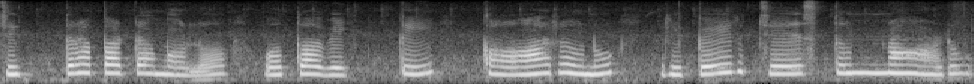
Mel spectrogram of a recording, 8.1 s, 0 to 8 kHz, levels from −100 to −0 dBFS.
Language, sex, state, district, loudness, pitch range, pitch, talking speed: Telugu, female, Andhra Pradesh, Sri Satya Sai, -17 LUFS, 245-275 Hz, 255 Hz, 45 wpm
